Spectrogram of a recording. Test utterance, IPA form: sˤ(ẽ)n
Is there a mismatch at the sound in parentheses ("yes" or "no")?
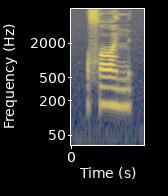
no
